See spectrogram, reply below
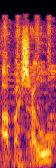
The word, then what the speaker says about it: Apayagu: Apayagu con acento en la U.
